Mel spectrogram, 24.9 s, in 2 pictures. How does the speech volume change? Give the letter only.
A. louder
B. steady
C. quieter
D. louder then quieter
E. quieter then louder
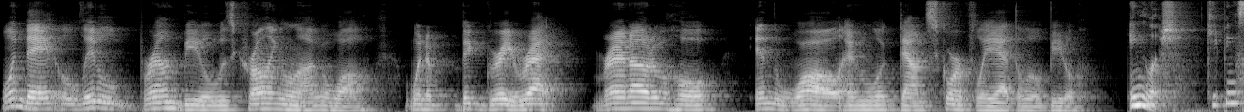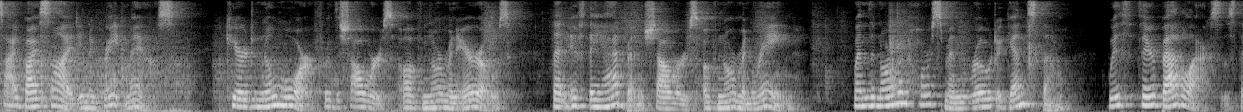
B.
